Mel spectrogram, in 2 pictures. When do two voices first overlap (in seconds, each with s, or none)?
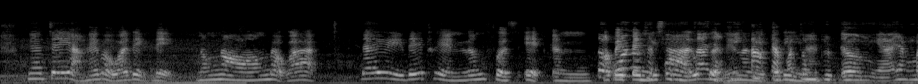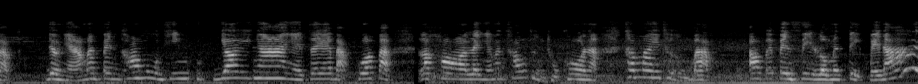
6.0 s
